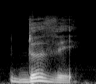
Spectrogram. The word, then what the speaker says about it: devez: Okay, and then vous devez. Remember, classic ending for vous here, a Z, but then you pronounce this combination of two letters, et, devez, devez, vous devez.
